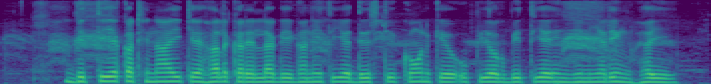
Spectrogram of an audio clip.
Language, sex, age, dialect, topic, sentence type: Magahi, male, 41-45, Southern, banking, statement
